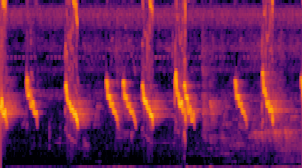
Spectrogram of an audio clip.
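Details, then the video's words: Javan white-eye chirps played as a lure so other white-eyes start singing: high, falling chirps in ones and twos, spaced roughly a second apart over a low background hum. "CIAK JOS KECIAL KUNING BIKIN KECIAL MALAS BUNYI EMOSI IKUT GACOR"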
